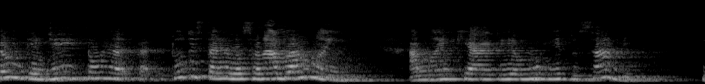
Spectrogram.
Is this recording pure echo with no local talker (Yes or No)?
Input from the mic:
Yes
